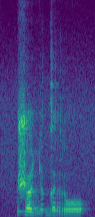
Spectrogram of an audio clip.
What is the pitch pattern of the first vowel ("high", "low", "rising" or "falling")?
falling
